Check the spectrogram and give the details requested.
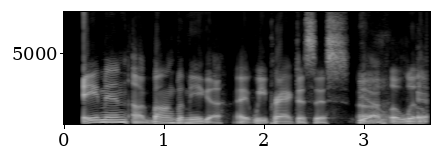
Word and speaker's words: Agbangbemiga: designated for return, and that is linebacker Amen Agbangbemiga. Amen Agbangbemiga. We practiced this a little bit beforehand. And I still butchered his name.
